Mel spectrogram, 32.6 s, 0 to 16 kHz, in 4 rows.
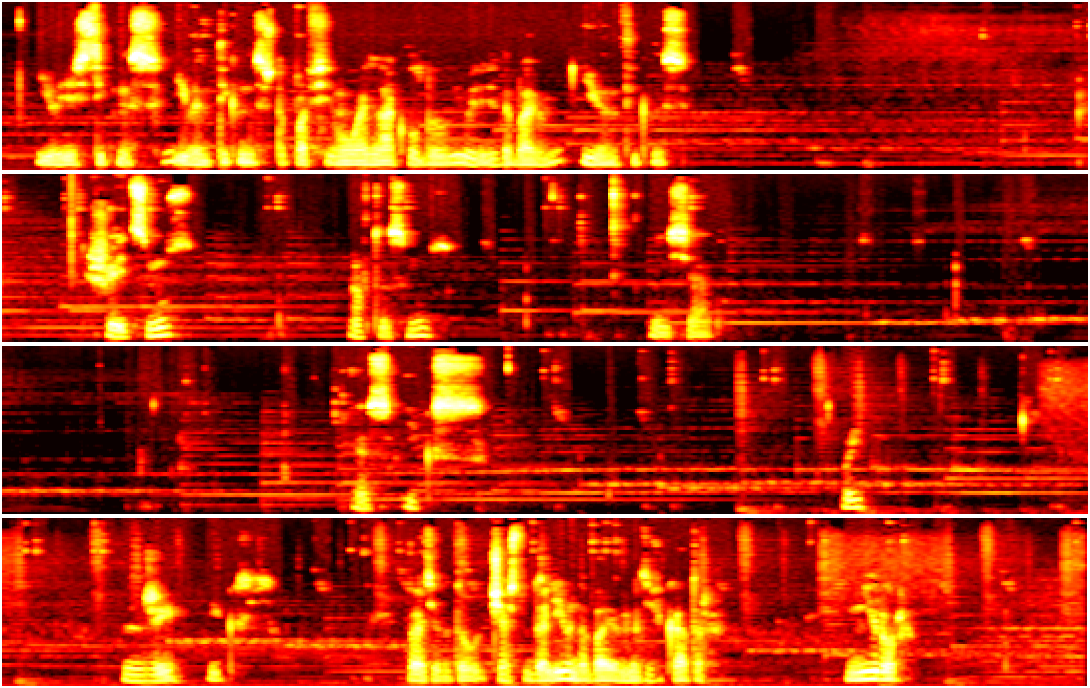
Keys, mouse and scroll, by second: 1.3 click, 2.1-5.3 drag, 7.6-8.0 scroll down 4, 8.0 click, 8.5 click, 8.7-10.0 right drag, 10.0 click, 11.0 click, 12.1-13.2 drag, 13.4 scroll down 2, 13.5 scroll up 1, 13.6-16.5 middle drag, 16.5 scroll up 1, 16.8 KP_3, 17.1 KP_1, 17.3-17.9 scroll up 5, 17.9 Tab, 18.2 z, 18.5 shift+middle click, 18.9 s, 21.0 click, 23.2 click, 24.0 click, 24.5 click, 25.0 click, 25.3 g, 27.5 click, 29.0 x, 29.1 Tab.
